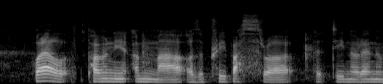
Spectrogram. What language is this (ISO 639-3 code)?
cym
